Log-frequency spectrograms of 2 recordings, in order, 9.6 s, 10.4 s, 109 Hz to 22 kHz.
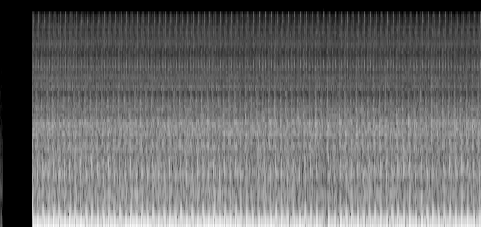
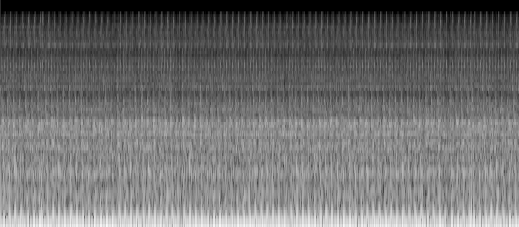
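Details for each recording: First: Yamaha YBR125 at operating temperature, idle set 1300–1500 rpm: steady single-cylinder putter at even idle, no stumbles or hunting; idling smoothly. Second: Yamaha YBR125 CV carburettor with the idle mixture screw turned in to 1.5 turns from a 2.5-turn base. Slow, uneven single-cylinder idle with irregular puffs, barely running and near stalling: idle mixture too lean.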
